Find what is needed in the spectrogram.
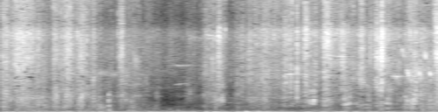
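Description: A bird dog panting, over a low steady rumble.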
